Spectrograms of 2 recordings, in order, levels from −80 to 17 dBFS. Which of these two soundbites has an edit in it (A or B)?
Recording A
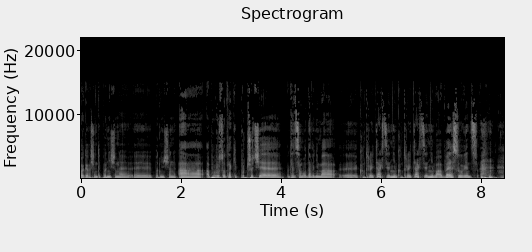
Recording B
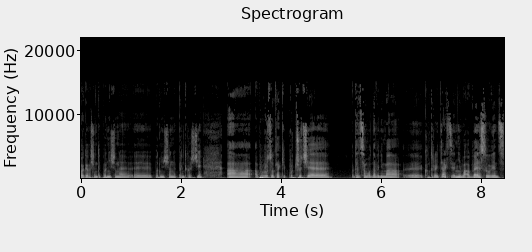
A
